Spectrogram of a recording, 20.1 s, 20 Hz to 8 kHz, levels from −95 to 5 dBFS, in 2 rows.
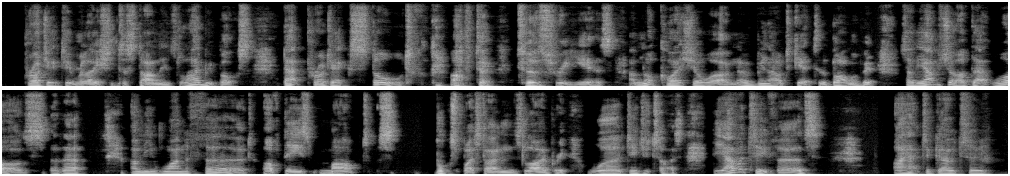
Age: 60-79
